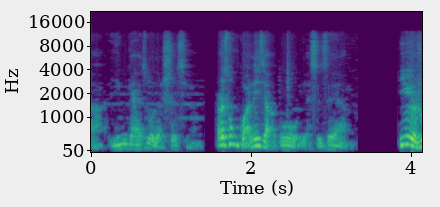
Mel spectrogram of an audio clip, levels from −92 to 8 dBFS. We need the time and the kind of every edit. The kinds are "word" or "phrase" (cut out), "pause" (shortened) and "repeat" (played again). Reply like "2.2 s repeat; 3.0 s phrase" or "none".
1.4 s pause

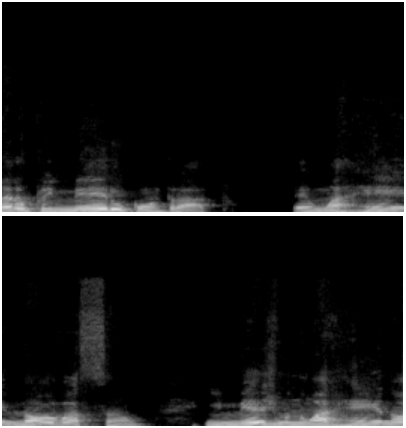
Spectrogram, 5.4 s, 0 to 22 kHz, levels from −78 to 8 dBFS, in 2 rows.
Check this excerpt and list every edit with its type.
none

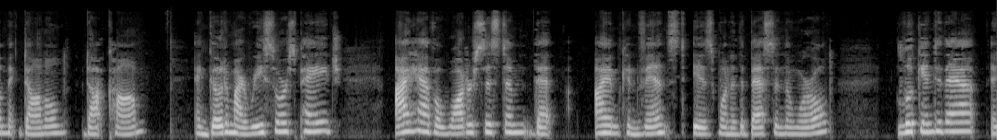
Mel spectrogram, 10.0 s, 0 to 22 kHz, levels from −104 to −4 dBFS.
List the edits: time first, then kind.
none

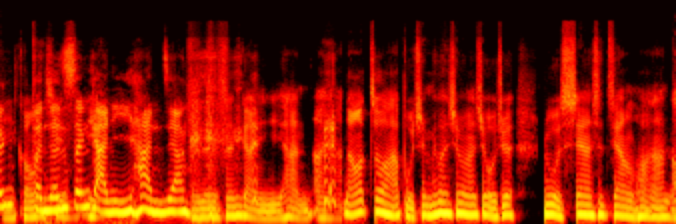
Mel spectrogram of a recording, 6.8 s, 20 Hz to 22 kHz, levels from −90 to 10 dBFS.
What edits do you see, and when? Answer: 3.4 s phrase

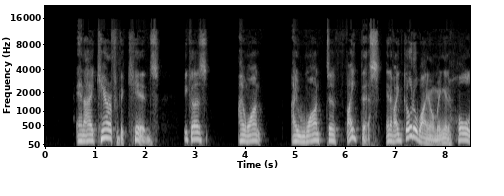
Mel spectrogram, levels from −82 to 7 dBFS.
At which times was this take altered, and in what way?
1.3 s phrase

